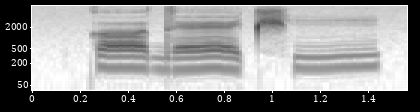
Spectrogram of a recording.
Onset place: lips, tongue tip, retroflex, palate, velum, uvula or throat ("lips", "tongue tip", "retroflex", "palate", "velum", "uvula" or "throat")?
velum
